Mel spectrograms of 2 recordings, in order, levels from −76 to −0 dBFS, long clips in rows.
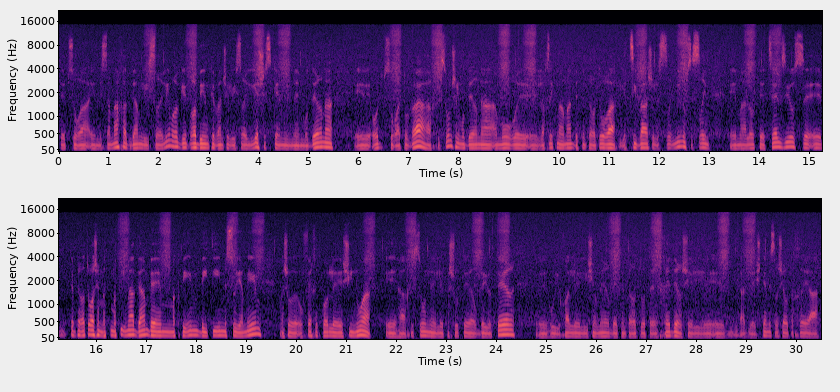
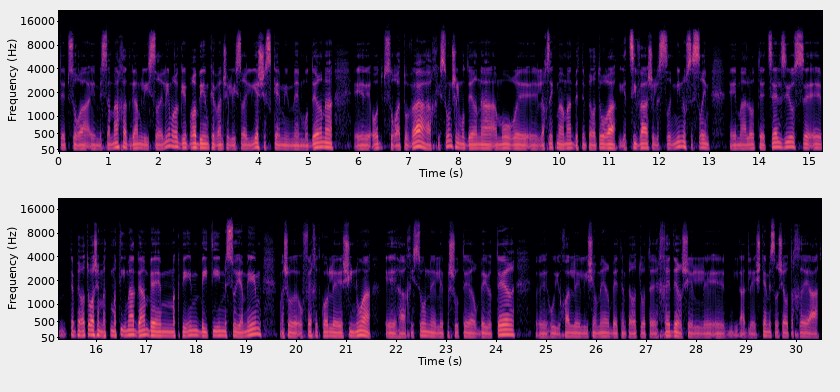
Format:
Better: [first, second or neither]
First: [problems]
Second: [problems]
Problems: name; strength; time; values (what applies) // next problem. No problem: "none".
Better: second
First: hiss; loud; throughout; 5 dB below the speech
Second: none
